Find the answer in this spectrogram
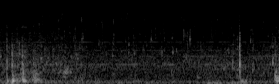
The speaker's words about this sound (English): There's something, just the feel of the paddle going into the water and just paddling at your own pace, and you can stop or start or whenever you like, you know.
